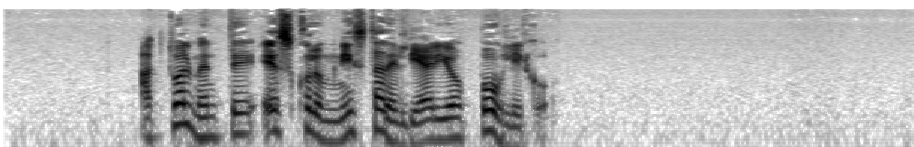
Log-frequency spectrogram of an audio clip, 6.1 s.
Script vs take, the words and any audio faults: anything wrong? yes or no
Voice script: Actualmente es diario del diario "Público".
yes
